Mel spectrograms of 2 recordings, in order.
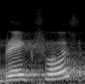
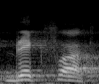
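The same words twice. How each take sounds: First: "breakfast" with "break" as in brake; "breakfast" with a long a in the first syllable; wrong pronunciation. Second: "breakfast" starting "brek"; "breakfast" with a short e in the first syllable; correct pronunciation. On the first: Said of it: "We should not say". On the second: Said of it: "It is breakfast". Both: Shown as a demonstration.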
